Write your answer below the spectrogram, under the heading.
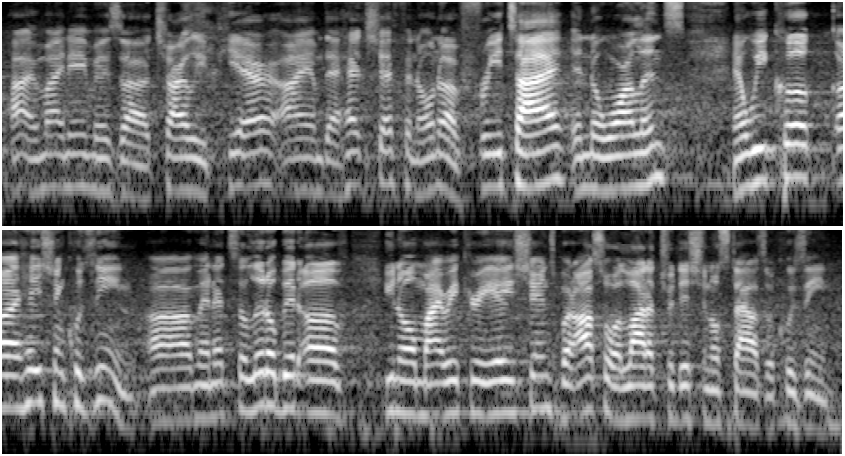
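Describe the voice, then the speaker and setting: Man, chef from Massachusetts, earnest, higher voice, echoey hall, steady hiss. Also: fairly quick. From Cambridge, Massachusetts. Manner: earnest, hesitant fillers. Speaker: head chef and restaurant owner. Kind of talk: panel talk. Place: large convention hall. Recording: reverberant hall, clear noise.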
